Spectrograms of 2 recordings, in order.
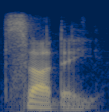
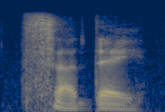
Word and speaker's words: Tsade: um concerning the pronunciation well the pronunciation of this is a t sound a t sound just as uh you would pronounce in the word cats this part here of the word cats but we're going to use that instead to uh begin any word that begins with a Sade Sade Sade like that so that's a pronunciation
